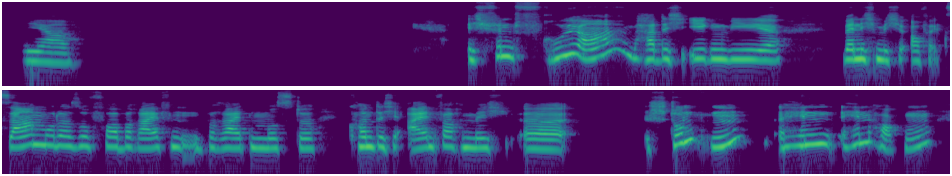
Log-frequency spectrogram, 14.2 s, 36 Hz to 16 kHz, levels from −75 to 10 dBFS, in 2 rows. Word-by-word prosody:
Ja. 205 -3 -4 2.9
Ich 235 -1 0
finde, 310 -1 +1
früher 280 +2 +2 0.3
hatte 250 +1 +2
ich 240 +6 -7
irgendwie, 250 -3 +2 0.5
wenn 250 +1 +6
ich 250 0 +2
mich 230 -2 -2
auf 225 0 -5
Examen 280 +6 +2
oder 280 -2 -1
so 270 0 -4
vorbereifen 255 -1 -1
bereiten 240 0 0
musste, 235 0 -5 0.2
konnte 260 -1 +2
ich 260 +2 -6
einfach 255 +4 +3
mich, 240 -1 -3
äh, 220 -2 +2 0.6
Stunden 320 - +2 0.4
hin 295 +4 +2
hinhocken 275 - -2
255 Hz, 105 wpm, -21 LUFS, 235-275 Hz, 2.9 s, wenn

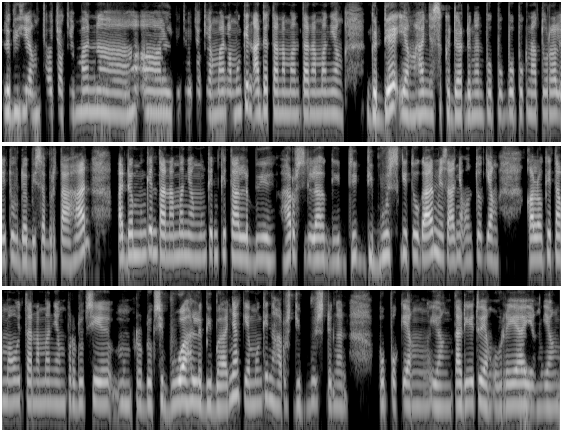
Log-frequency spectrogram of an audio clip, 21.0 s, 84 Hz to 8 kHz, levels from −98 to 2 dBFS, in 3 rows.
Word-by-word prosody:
Lebih 225 0 +2
yang 205 -1 -1
cocok 220 -1 -5
yang - - -11
mana, 230 0 0 0.3
heeh. 225 -1 0
Lebih 315 - -10
cocok - - -10
yang 205 - -2
mana 220 -1 +1
mungkin 235 +4 +1
ada 220 +2 +7
tanaman-tanaman 215 0 0
yang 210 -2 -1 0.3
gede 210 +5 +9
yang 205 -3 +2
hanya 210 0 +2
sekadar 205 +1 +4
dengan 205 0 -3
pupuk-pupuk 210 +1 -6
natural 215 +1 -1
itu 215 +2 -4
udah 195 -1 -2
bisa 195 +2 0
bertahan, 185 +2 +4 0.4
ada 215 +2 +4
mungkin 240 +2 -1
tanaman 225 +1 +2
yang 215 - -6
mungkin 230 +1 -4
kita 225 -2 +2
lebih 205 0 -4
harus 220 0 +1
lagi 200 -2 -1
di 225 +1 -4
di-boost 215 +4 0
gitu 230 -2 -1
kan 215 +3 +9
misalnya 210 -1 +1
untuk 205 +2 -8
yang 200 - +2 0.4
kalau 205 +1 +3
kita 220 0 0
mau 210 0 -5
tanaman 205 0 -5
yang 200 - -10
produksi 200 0 -1
memproduksi 195 +1 -2
buah 210 +2 +4
lebih 190 -1 -4
banyak 185 +9 0
ya 200 - -1
mungkin 205 +3 -7
harus 185 0 -5
di-boost 195 +3 -2
dengan 185 -1 -8 0.4
pupuk 200 -1 -9
yang 185 -1 -3
yang 180 -1 -5
tadi 195 +1 +1
itu - - -1
yang 175 - -5
urea 190 +2 0
yang 180 -1 -5
yang 180 0 -5
205 Hz, 185 wpm, -25 LUFS, 195-220 Hz, 0.4 s, gede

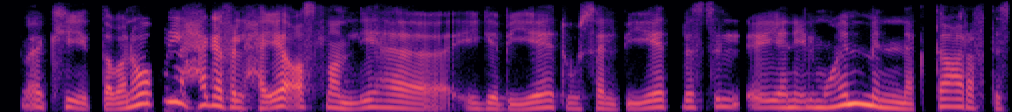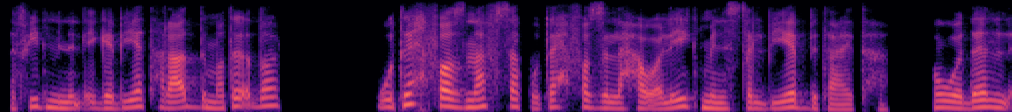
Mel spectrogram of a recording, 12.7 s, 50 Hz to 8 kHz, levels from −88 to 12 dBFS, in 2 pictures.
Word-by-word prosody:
أكيد 185 -4 -3
طبعًا، 145 +8 +1
هو 275 +1 +7
كلّ 325 +2 +2
حاجة 240 -4 +4
في 190 - -6
الحياة 175 +4 +3
أصلًا 175 -4 -1
ليها 170 -3 -1
إيجابيات 150 +3 -2
وسلبيات، 150 +4 -3
بس 180 +2 -6
ال 200 +5 -5
يعني 180 0 -1
المهم 235 +9 +6
إنَّك 160 -7 -1
تعرف 200 -4 0
تستفيد 150 +6 -8
من 165 -3 0
الإيجابيات 165 +6 -2
على 160 -1 +4
قد 180 +1 +1
ما 160 -1 -3
تقدر، 215 +3 -1 0.6
وتحفظ 210 -3 +3
نفْسَك، 195 -1 -1
وتحفظ 185 +1 -4
اللي 155 -1 -1
حواليك 185 +6 0
من 160 -2 +1
السلبيات 155 +3 -1
بتاعتها، 130 -4 -8 0.3
هو 175 -2 +2
ده 175 +4 +2
ال 175 -4 -1
175 Hz, 165 wpm, -26 LUFS, 155-195 Hz, 0.6 s, هو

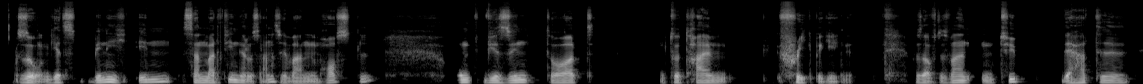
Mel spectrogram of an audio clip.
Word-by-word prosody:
So, - - +6
und 75 - -4
jetzt - - +3
bin 100 +1 +3
ich 110 -5 +2
in 115 +5 0
San 90 -2 +3
Martín 95 +5 +1
de 95 - +1
los 75 - 0
Andes. 120 +3 -2
Wir 80 - -4
waren 75 -2 -1
im 65 -2 -7
Hostel - - +1 0.8
und 105 -1 +2
wir 95 -1 +2
sind 100 +4 +3
dort 85 0 0 0.6
'n - - -14
totalem 85 -3 0 0.4
Freak - - +2
begegnet. 65 - -6 0.6
Pass - - -2
auf, - - +1
das 75 - -7
war 90 0 +3
'n 90 - -1
'n 80 -1 -5
Typ, 120 0 +1 0.4
der 80 - +1
hatte 90 -2 -3
90 Hz, 170 wpm, -27 LUFS, 80-100 Hz, 0.8 s, So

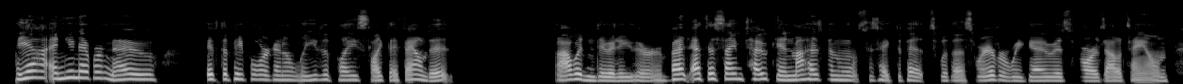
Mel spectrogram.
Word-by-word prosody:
Yeah, 305 +5 +4
and 270 +2 +2
you 315 - +4
never 300 -1 +2
know 230 -1 +1 0.5
if 235 -3 +3
the 240 - +1
people 230 -1 -2
are 215 -2 0
gonna 205 -2 -2
leave 195 +3 -3
the 225 - -3
place 205 - -3
like 95 +1 0
they 95 - -2
found 220 -6 +1
it. 180 +3 0 1.0
I 215 - +4
wouldn't 205 -7 +2
do 180 -1 +1
it 170 -1 +2
either, 175 0 -1
but 235 -1 +4
at 245 +1 +4
the 255 - +5
same 250 0 +2
token, 230 -4 0
my 215 +2 +3
husband 225 -3 -1
wants 195 -1 -4
to 195 - -11
take 200 - -4
the 185 - -10
pets 180 -4 -4
with 180 - -5
us 90 +1 -4
wherever 195 0 0
we 170 -1 -4
go 175 +1 0
as 175 -1 -2
far 170 -1 +1
as 160 - -5
out 85 0 +1
of - - -7
town, 105 - -3
205 Hz, 230 wpm, -23 LUFS, 175-235 Hz, 1.0 s, the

